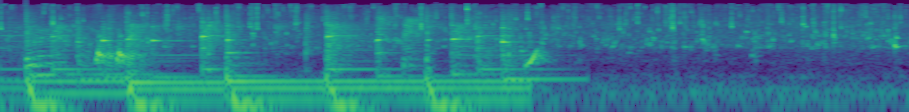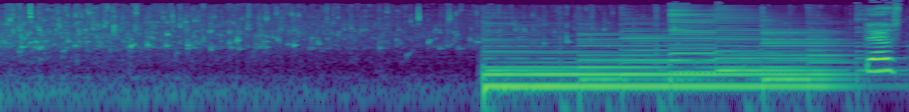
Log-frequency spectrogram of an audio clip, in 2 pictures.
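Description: Water drips and trickles steadily for a few seconds, moderately loud, in a Radio Eternidad water-saving message, with bursts of tonal music playing before and after it. No one speaks.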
